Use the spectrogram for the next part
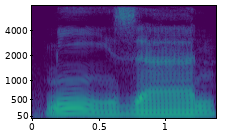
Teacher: Nih, baris miring nih harokat kasroh atau tanda baca kasroh. Soalnya mi dibaca panjang, mad tabi'i panjang 2 harokat.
